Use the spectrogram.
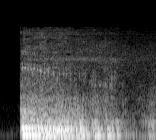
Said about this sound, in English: She heaved the huge lid open and peeped in. There was something furry in there. And it growled.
